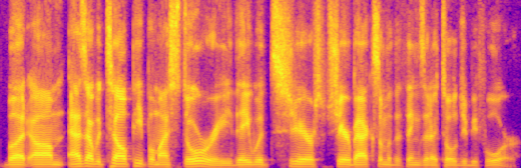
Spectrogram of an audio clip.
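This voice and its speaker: A man telling a personal story as a podcast guest, lively and acting out the voices of the people in it. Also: fairly low pitch, brisk, no echo, clean studio sound. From United States. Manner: animated, acts out quoted voices. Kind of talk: storytelling in a casual interview.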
